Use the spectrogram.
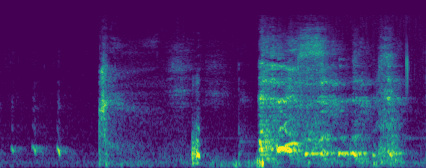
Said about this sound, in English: I wish this cough would go away because I can't laugh without coughing. I mean, podcasting's your livelihood. This cough's going to take you down.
